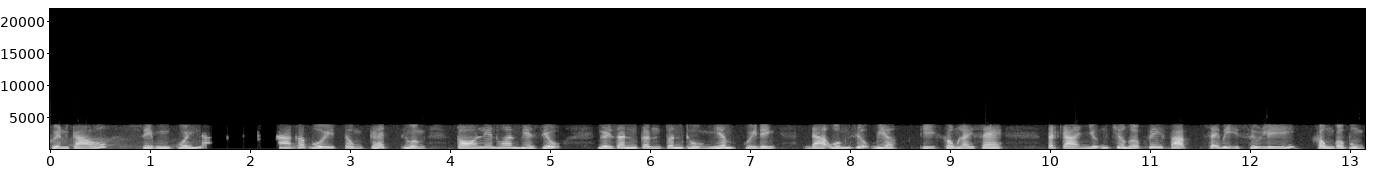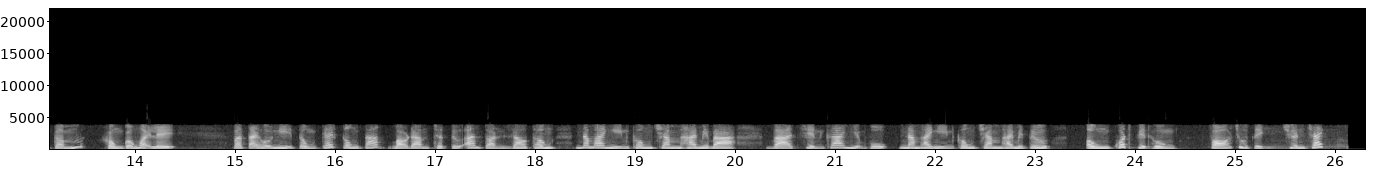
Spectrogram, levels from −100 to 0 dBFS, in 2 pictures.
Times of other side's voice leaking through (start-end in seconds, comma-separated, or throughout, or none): 0.18-0.91, 1.46-1.54, 2.43-2.60, 25.30-25.53, 25.91-26.12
